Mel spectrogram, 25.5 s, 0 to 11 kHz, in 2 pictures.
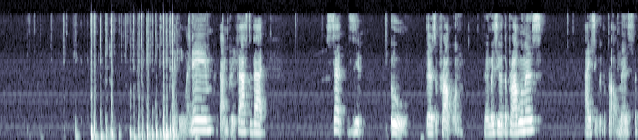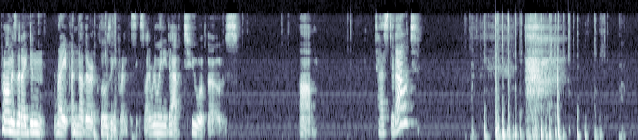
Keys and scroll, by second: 14.9 shift+0.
